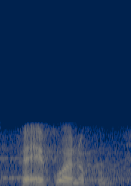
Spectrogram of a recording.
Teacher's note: الخاء مدام قبلها مكسور تميل إلى الترقيق اللي عليها السكون، فإخ خلاف أخ هي عليها السكون بس قبلها مفتوح فتفخم أكثر من كده، إنما دي فإخ و فإخوانكم.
